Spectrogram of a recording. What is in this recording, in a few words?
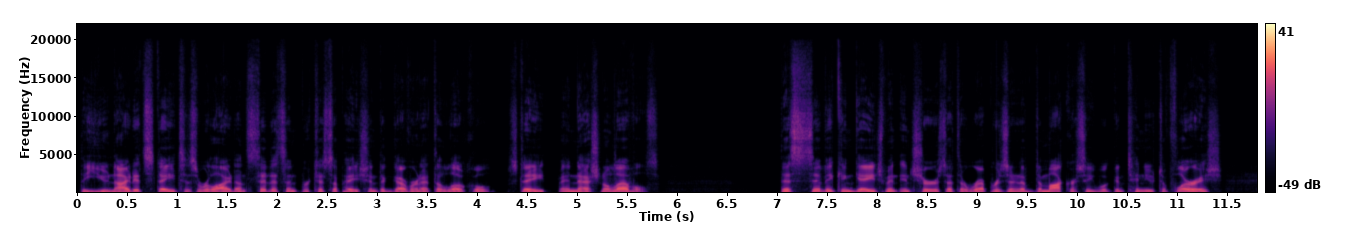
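audiobook american government; eLearning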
